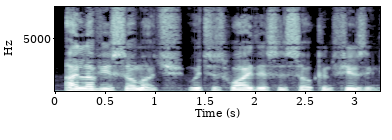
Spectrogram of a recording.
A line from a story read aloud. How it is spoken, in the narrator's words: she said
